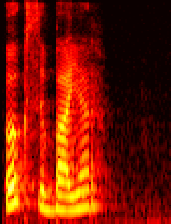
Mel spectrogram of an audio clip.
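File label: "ӧксы-баяр", Komi, female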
